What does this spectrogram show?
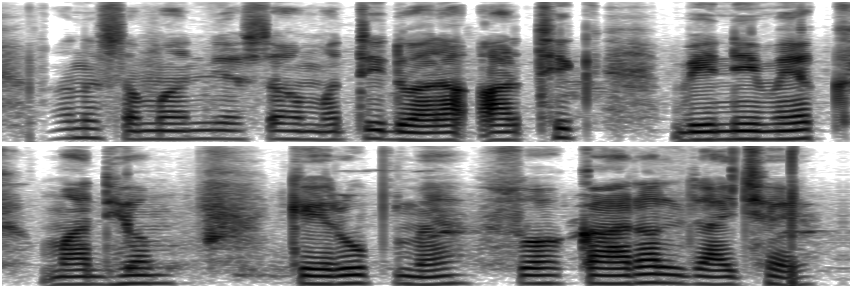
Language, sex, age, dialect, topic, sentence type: Maithili, male, 41-45, Eastern / Thethi, banking, statement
